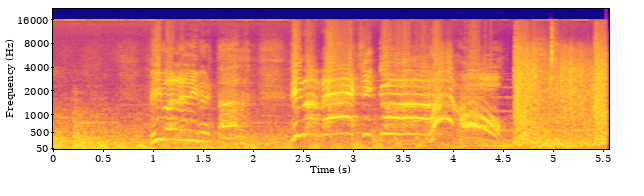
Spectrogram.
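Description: A man speaks sternly, close by.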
